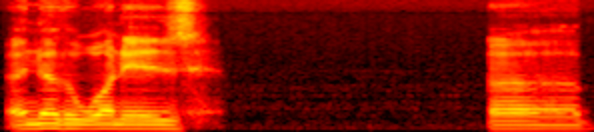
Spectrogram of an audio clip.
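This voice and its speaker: A man's voice: on the low side, completely flat delivery, drawn-out words, mellow, clean tone, no echo. A British man chatting as a guest on a live stream, hesitant, repeating his words and playful. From United Kingdom. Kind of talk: casual live-stream chat.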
